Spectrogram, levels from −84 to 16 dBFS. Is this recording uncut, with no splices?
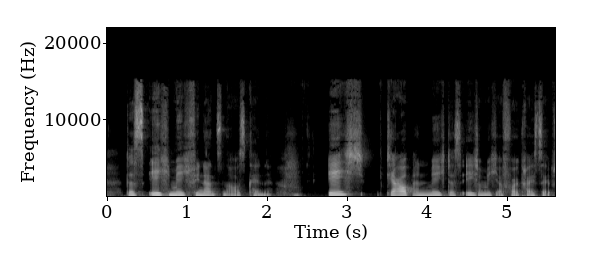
no; 3 cuts; at 1.0 s, 3.8 s, 4.6 s

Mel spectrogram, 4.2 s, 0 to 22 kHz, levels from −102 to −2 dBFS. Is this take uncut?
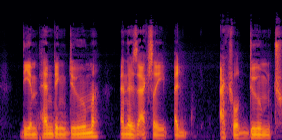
yes; 0 cuts

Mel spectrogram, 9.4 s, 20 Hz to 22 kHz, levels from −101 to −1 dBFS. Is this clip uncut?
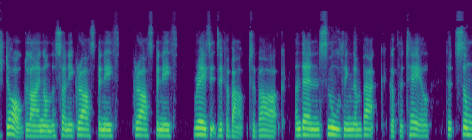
no; 4 cuts; at 2.7 s, 4.3 s, 5.8 s, 7.8 s

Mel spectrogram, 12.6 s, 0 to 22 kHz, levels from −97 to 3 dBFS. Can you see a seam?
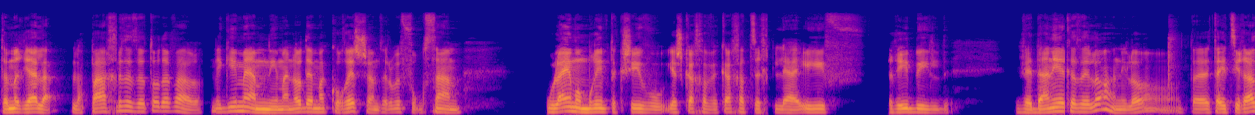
yes; 4 cuts; at 1.2 s, 2.0 s, 7.7 s, 10.6 s

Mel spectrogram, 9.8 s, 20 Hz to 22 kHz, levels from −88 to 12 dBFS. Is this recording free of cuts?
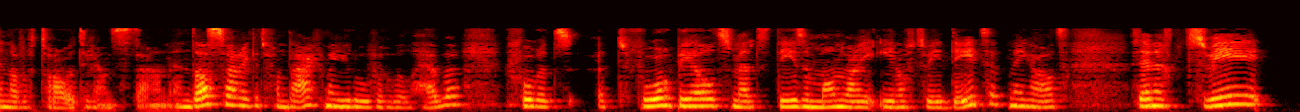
no; 1 cut; at 3.8 s

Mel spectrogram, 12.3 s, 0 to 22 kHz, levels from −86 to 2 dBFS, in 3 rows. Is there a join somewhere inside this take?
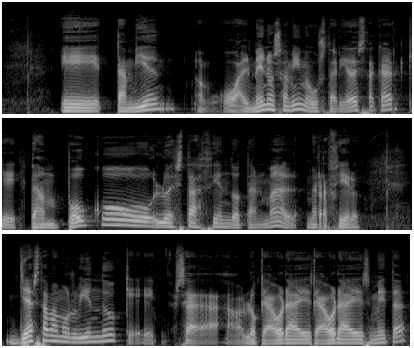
yes; 3 cuts; at 4.3 s, 9.7 s, 11.3 s

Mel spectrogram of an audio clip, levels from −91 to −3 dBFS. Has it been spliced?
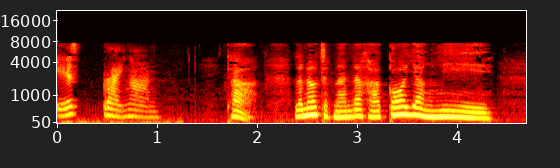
no; 0 cuts

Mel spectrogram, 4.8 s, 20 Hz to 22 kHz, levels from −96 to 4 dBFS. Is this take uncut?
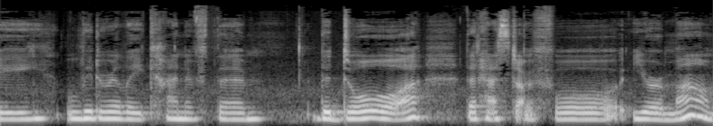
no; 1 cut; at 3.5 s

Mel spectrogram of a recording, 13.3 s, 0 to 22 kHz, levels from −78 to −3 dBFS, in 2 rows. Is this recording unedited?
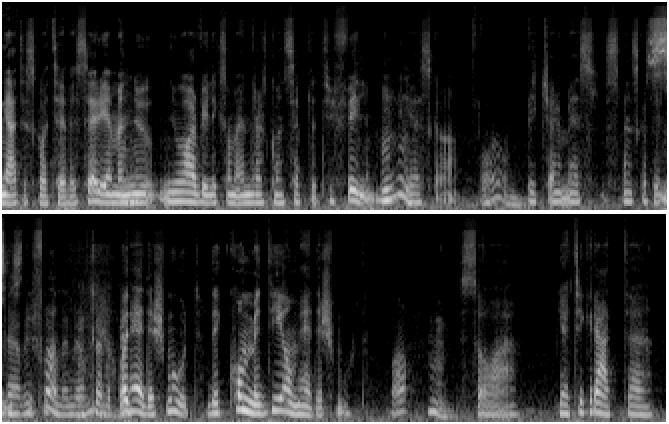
no; 1 cut; at 7.9 s

